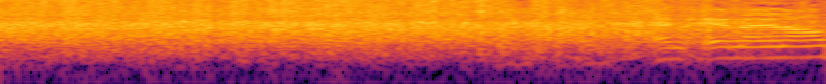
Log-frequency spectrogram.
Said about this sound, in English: Now, how many people cheering are on Medicare? I don't know, but there's quite a bit of them cheering, and they cheer is for a long time.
